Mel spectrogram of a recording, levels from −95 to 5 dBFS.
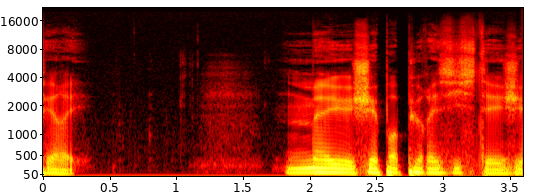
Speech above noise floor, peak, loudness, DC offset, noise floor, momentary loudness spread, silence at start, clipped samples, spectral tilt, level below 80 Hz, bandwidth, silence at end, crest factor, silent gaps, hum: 51 dB; -2 dBFS; -18 LUFS; 0.2%; -68 dBFS; 12 LU; 0 s; under 0.1%; -7 dB/octave; -30 dBFS; 12.5 kHz; 0 s; 16 dB; none; none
